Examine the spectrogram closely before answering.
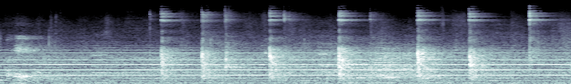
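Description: Table tennis ball clicking crisply back and forth between paddles as a parent and son play at a table beside a cat house in a facility, about ten sharp pocks in an uneven rally rhythm, over a steady tonal humming drone of air conditioning.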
